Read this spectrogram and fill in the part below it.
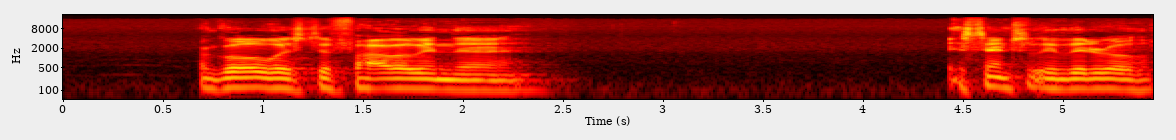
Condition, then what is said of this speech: Parkinson's disease. There's another symptom is my voice.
